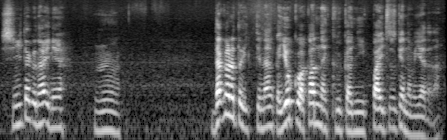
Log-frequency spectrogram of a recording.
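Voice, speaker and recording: A man talking to himself in a rambling solo monologue. He is self-mocking and erratic, swinging from loud outbursts to low mutters. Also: expressive, fairly quick. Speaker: solo talk channel host.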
